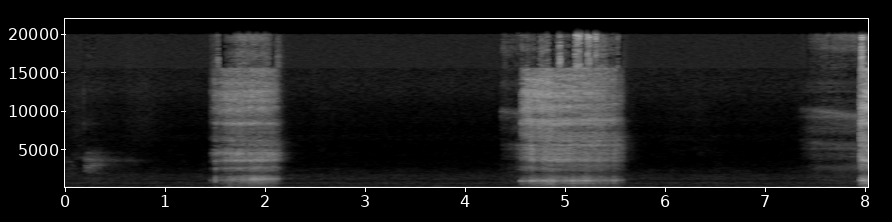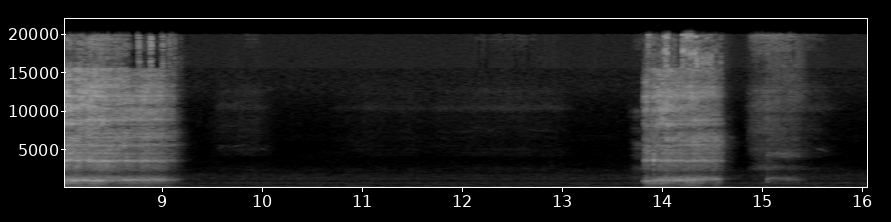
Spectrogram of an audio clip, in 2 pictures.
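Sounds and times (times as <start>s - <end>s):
woman snoring: 1.4s - 2.2s, 4.5s - 5.7s, 7.8s - 9.3s, 13.8s - 15.4s.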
